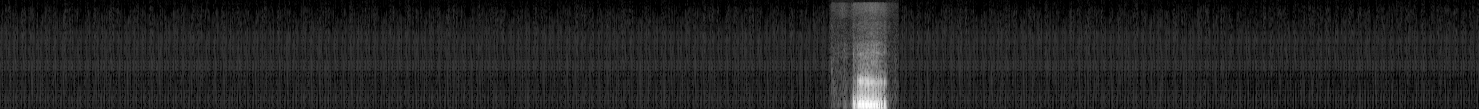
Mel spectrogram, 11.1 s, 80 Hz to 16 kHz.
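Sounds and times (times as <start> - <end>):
person grunting: 6.4 - 6.7.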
